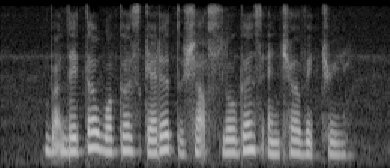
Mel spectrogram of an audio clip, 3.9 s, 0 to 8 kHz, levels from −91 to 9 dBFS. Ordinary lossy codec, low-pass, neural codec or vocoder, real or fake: none; 7.2 kHz; codec, 16 kHz, 4 kbps, FunCodec, trained on LibriTTS, 50 frames a second; fake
